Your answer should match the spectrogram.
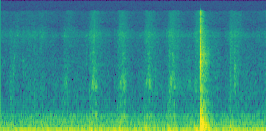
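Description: An Ekster aluminium card-holder wallet being flicked and shaken in the hand: faint light ticks, then one sharp clack about three seconds in. The cards stay held fast inside it.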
